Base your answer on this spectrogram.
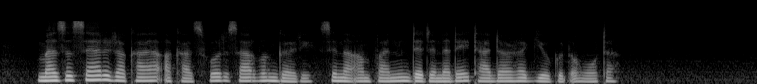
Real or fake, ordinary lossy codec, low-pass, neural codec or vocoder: fake; none; none; codec, 16 kHz, 0.2 kbps, FocalCodec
